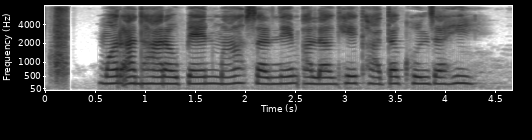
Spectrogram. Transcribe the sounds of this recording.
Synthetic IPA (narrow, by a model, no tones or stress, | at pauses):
məɾad̪ʱaɾəwpɛnmãsəɾnemələɡekʰat̪əkʰuld͡ʒaɦi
